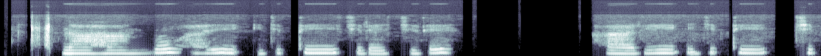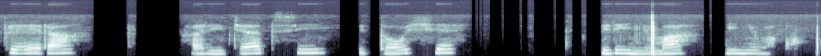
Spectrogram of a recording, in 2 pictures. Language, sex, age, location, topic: Kinyarwanda, female, 18-24, Huye, agriculture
